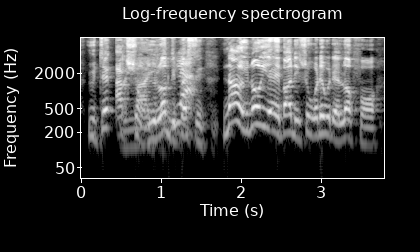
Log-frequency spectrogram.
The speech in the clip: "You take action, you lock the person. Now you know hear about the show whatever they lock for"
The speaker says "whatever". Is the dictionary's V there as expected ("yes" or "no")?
no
